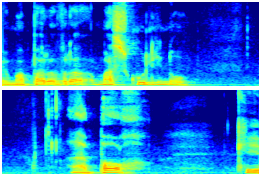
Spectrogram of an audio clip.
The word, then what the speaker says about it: porc: Un porc. Que é mais fácil para vocês porque é mais perto do português, um porco, sabe? Le cochon, un porc. Mas cuidado, o C não se pronuncia.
